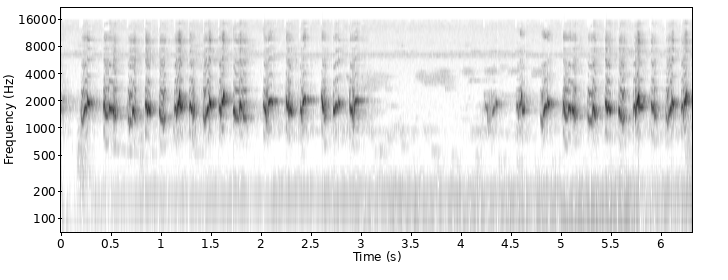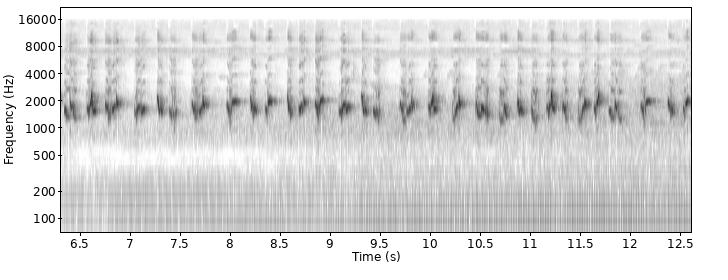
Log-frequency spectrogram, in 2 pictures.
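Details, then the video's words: Yellow-vented bulbul song serving as a lure to make birds sing: long runs of rapid, chattering, bubbly notes with a one-second silence early on, and a low mechanical hum growing beneath the later phrases. "TRUCUK GACOR,TRUCUK ROPEL,PANCINGAN BURUNG TRUCUK AGAR GACOR DORR"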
